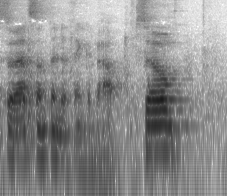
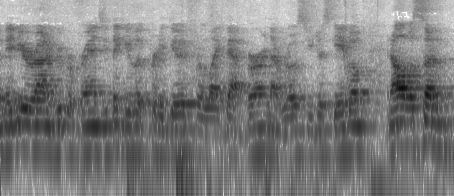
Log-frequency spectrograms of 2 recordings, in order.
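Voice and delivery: usual speaking voice

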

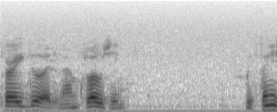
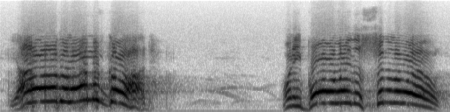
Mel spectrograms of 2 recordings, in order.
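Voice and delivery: full-force preaching; 11 semitones higher, 14 dB louder than usual. Acted. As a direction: hold every word high and long.

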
